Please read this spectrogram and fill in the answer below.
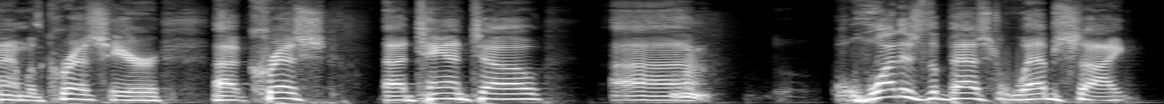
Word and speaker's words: Tanto: The reason I made it Tonto, a T-A-N-T-O, because I'm Mexican, Spanish. If it's T-O-N-T-O, Tonto, that means fool. So say it, Tanto, no big deal.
